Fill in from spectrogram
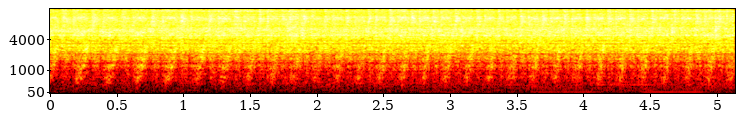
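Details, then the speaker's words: DIY live steam engine on refurbished boiler, relief valve set about 10 psi; steady hissing exhaust with quick uneven puffing beat, running rough; owner suspects the slide valve isn't seated properly or fits poorly. "that noise leads me to believe that the valve isn't seated properly i don't know why but it's just a hunch that the valve isn't seated properly"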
